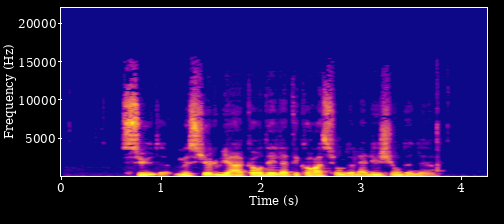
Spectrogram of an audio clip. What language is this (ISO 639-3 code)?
fra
